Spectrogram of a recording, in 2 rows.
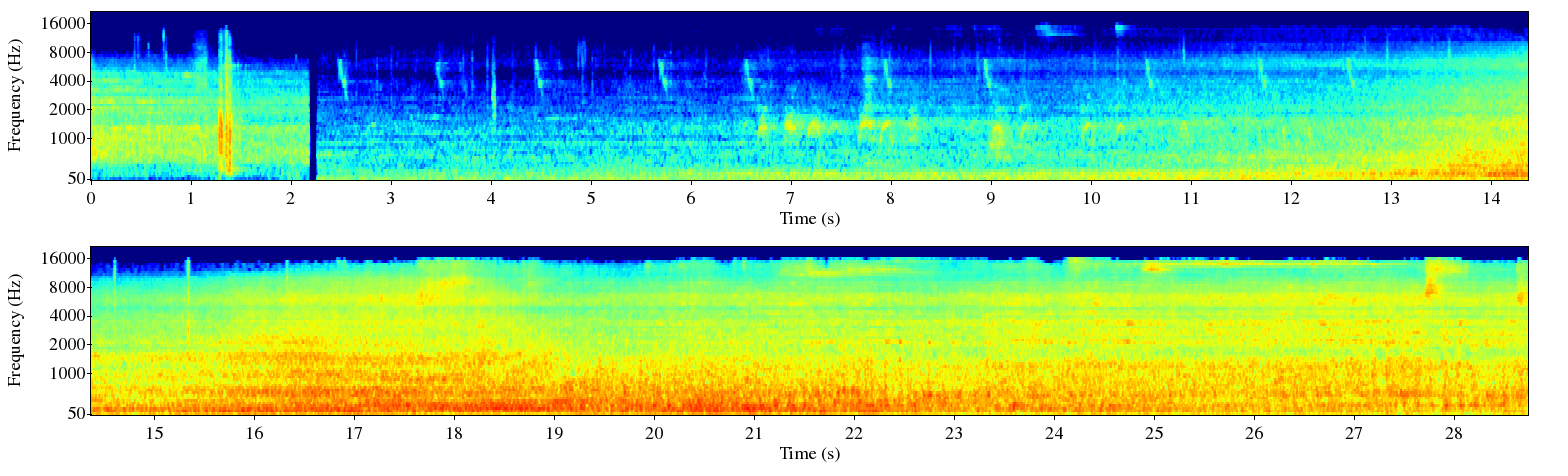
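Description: An EH500 electric freight locomotive approaching and passing, growing steadily louder from about halfway through, then its loaded container wagons rolling by with a steady rumble of wheels on the rails.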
